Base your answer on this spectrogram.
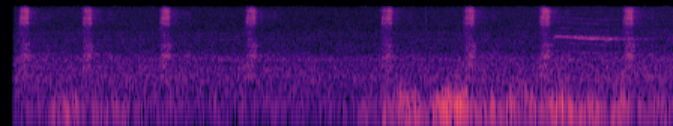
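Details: Squirrel calling, either greeting or angry: sharp, clicky, high-pitched chucks repeated about every half second in a steady series, over low rumbling wind or handling noise.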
